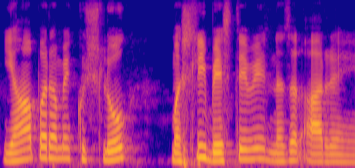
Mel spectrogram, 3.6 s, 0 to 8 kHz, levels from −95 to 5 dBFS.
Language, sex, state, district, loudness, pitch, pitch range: Hindi, male, Uttar Pradesh, Lucknow, -17 LUFS, 155 Hz, 140-180 Hz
